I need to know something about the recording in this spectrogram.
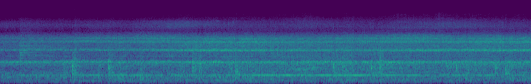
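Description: CSR electric multiple-unit train pulling slowly into a station platform: a steady whine of several held tones from its electric drive over the rumble of the wheels, with a few sharp clicks as the wheels cross rail joints. The sound grows louder about three seconds in as the cars draw alongside, and the lowest tone fades out near the end as the train slows.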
